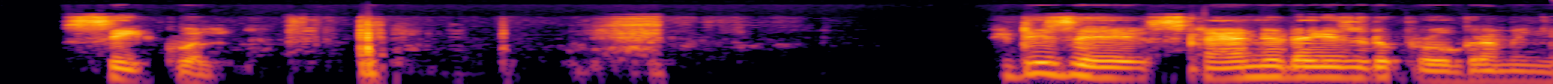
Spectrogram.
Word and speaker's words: SQL: is a or DBMS it is pronounced as sequel it is a standardized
